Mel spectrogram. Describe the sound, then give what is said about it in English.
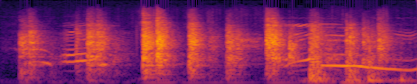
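A man knocked off a ladder: a rapid, uneven string of heavy thuds and clattering knocks lasting about two seconds, fairly loud, with a faint tonal ring running through the impacts. “Oh, he fell down. You knocked him off the ladder.”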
